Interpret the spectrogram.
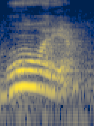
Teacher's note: o is stressed, we pronounce it o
